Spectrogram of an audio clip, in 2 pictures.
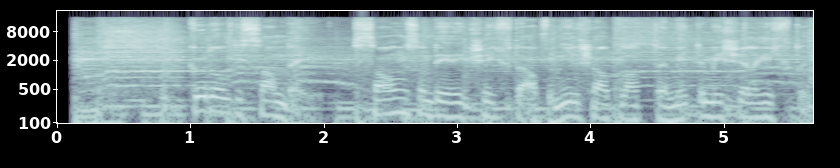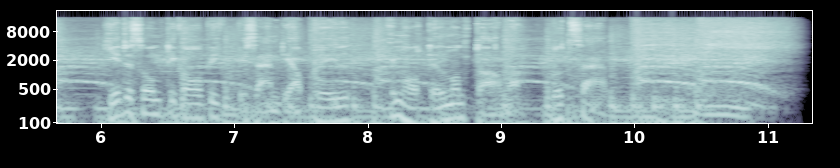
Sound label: Oldies Spot; Montana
